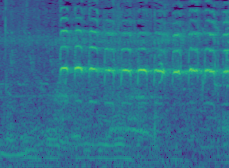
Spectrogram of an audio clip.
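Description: A bird calling in a high, rapidly pulsed trill held on one pitch, starting about half a second in, over faint voices.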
